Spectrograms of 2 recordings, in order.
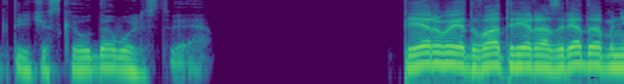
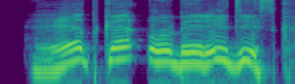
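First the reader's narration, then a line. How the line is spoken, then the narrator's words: Barked. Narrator (Russian): рявкнул старший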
